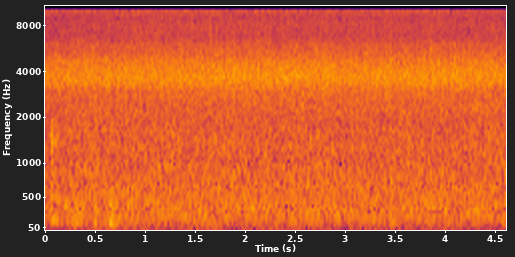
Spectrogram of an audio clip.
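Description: Heavy rain, which fell for about two hours, pours down in a dense, unbroken, loud hiss, with no pauses and no voices.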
